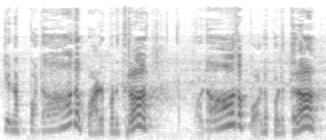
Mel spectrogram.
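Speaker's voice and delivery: slow, drawn-out pretend complaint; mock complaint. Suitor coaching her complaint to her family, drawn-out mock grievance. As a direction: stretch out the mock grievance, word by word. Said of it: "அப்படின்னு சொல்லு".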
